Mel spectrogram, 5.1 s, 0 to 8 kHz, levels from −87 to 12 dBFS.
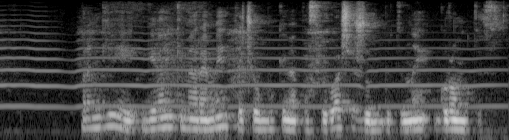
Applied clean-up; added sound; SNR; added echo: none; Trumpet; 18 dB; none.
